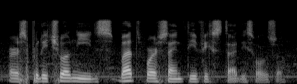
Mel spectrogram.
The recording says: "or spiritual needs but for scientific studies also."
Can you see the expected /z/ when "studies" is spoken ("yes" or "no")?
no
